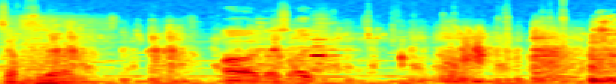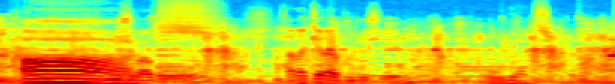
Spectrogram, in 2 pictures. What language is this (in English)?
Korean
